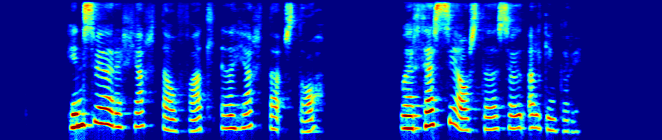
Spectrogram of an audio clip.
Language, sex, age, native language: Icelandic, female, 40-49, Icelandic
